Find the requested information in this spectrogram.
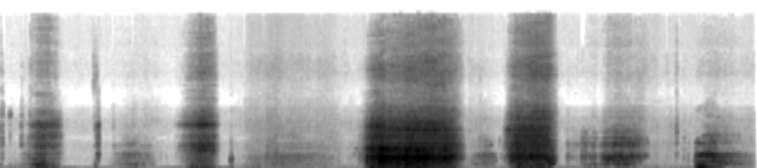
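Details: Adult congested from a cold, after a dose of chhinkni (sneezing powder): several forceful sneezes in a row, each preceded by a sharp catching inhale, a bout of repeated uncontrollable sneezing.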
